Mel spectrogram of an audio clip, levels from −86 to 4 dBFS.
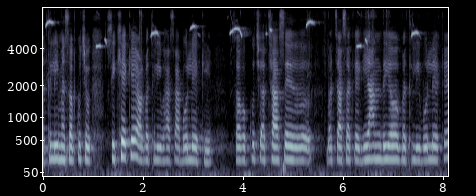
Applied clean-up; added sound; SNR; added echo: none; Bird; 8 dB; none.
